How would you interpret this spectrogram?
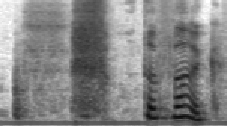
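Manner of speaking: drawn-out stunned high "what the fuck"; slow, high, baffled disbelief; incredulous. Real, not acted. Friend reacts to a baffling ad with stunned disbelief. Reacting to absurd time travel ad.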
